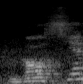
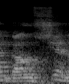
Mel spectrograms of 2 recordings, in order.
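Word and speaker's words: Gaussian: गॉसियन या गाउसियन, आप जो प्रोनाउंसिएट करो, गॉसियन सरफेस भी उसको बोलते हैं।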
